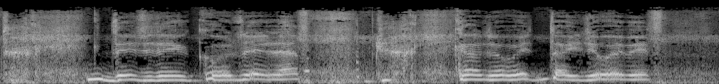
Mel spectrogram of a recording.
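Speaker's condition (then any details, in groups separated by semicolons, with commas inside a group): ELA (ALS), speech-generating device; ALS diagnosed 13 years ago, first symptoms attributed to herniated discs, diagnosis about six months later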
